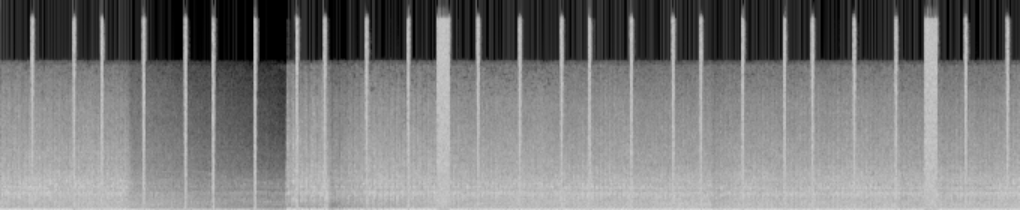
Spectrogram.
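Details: Bristol Hercules radial aircraft engine running with sharp, uneven pops roughly every quarter second and a dip early on; slight misfire.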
